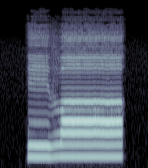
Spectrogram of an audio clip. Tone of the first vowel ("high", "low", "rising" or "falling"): low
